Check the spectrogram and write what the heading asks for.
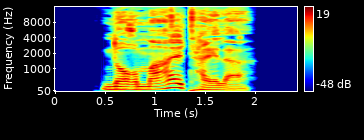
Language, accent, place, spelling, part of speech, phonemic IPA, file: German, Germany, Berlin, Normalteiler, noun, /nɔʁˈmaːlˌtai̯lɐ/, De-Normalteiler.ogg
- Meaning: normal subgroup (subgroup that is invariant under conjugation)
